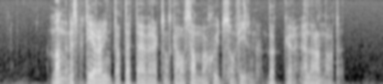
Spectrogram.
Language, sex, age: Swedish, male, 50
